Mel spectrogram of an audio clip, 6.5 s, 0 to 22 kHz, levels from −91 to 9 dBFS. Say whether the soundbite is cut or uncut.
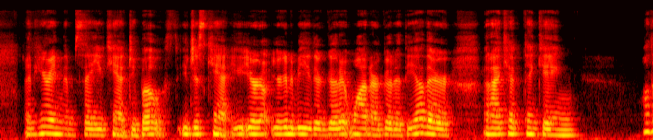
uncut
